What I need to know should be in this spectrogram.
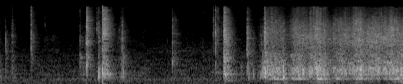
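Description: Plastic lids snap onto cups.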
